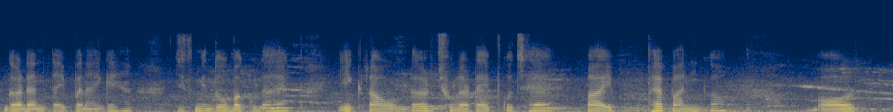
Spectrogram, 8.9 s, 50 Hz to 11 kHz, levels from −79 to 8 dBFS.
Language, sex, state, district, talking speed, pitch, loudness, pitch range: Hindi, female, Chhattisgarh, Raipur, 135 wpm, 195 Hz, -18 LUFS, 190-205 Hz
